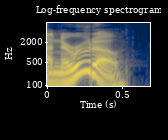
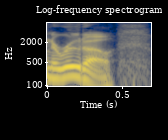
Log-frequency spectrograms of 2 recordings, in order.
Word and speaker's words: Naruto: Like, here's the one I can think of right now is uh, Naruto. So I was saying Naruto, but it's Naruto.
